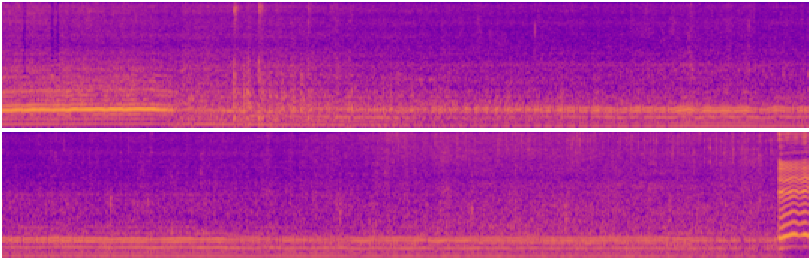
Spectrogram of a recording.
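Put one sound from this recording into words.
A motorcycle engine hums steadily close by, easing off after a moment.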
